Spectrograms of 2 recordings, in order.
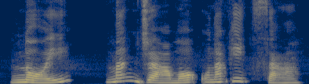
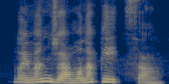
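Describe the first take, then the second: First: Slow, word-by-word demonstration; slow model sentence. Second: Said in the usual way. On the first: Shown as a demonstration. Teacher models Italian for learners to repeat, slowly. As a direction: say it slowly with clear gaps. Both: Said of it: "Tocca a te ad alta voce".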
